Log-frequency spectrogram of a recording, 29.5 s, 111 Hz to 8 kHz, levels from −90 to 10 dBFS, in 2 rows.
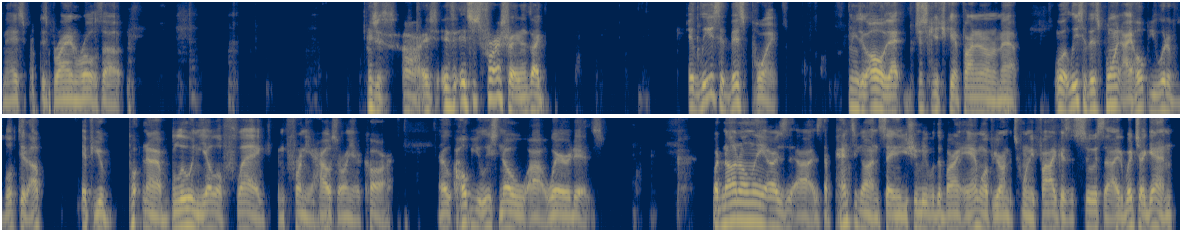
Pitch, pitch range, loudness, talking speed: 110 Hz, 100-145 Hz, -23 LUFS, 200 wpm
